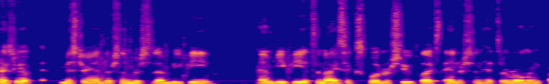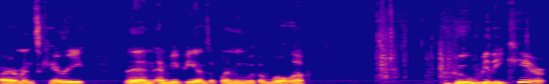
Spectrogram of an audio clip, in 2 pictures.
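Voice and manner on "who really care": cracking, breaking voice. Reviewing a wrestling match, the speaker's voice cracks. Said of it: "Voice crack".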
